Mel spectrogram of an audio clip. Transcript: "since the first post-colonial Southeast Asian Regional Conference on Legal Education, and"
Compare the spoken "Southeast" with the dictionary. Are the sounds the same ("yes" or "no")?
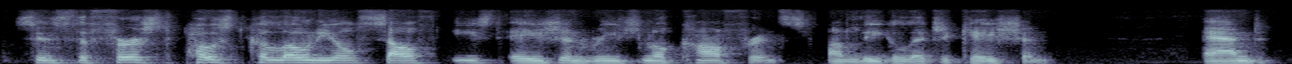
yes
